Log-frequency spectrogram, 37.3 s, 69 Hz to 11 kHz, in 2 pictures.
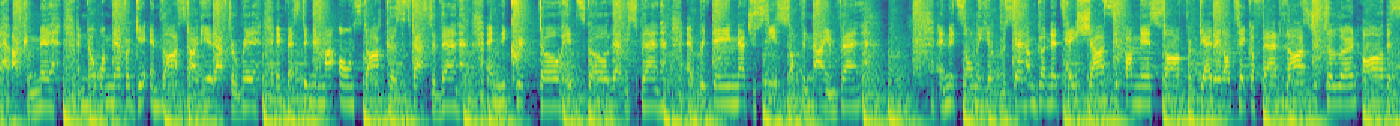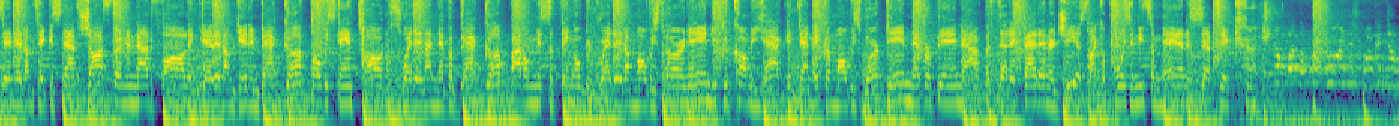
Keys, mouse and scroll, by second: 0.1 ctrl+super+z, 0.7 ctrl+super+z, 1.2 ctrl+super+z, 1.8 ctrl+super+z, 3.3 ctrl+super+z, 3.7 ctrl+super+z, 5.2 ctrl+super+z, 5.7 ctrl+super+z, 7.4 ctrl+super+z, 8.6 ctrl+super+z, 9.6 ctrl+super+z, 19.3 ctrl+super+z.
